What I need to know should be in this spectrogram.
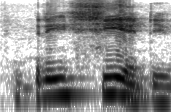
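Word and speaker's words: appreciative: he become he become अप्रिशिएटिव ये CEAT है लेकिन जब पढ़ेंगे तो शी की बाज देता है ये ठीक है इसको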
